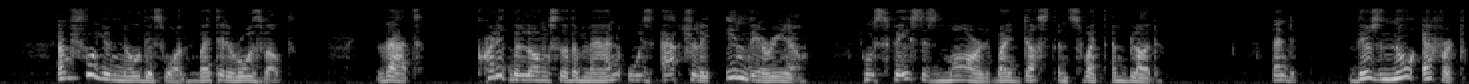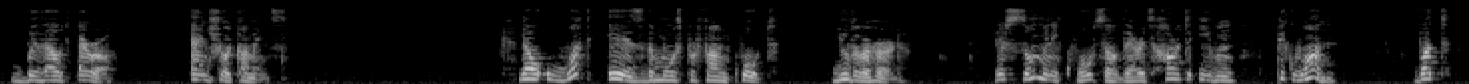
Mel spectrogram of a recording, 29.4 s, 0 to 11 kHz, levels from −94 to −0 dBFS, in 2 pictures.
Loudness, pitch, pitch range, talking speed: -36 LUFS, 160 Hz, 140-200 Hz, 125 wpm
